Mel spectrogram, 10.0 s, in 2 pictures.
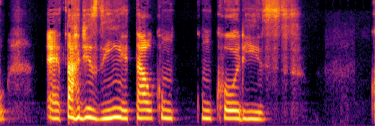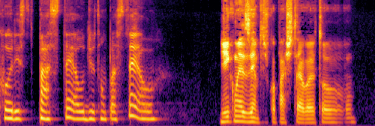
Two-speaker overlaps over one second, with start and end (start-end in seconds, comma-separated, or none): none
